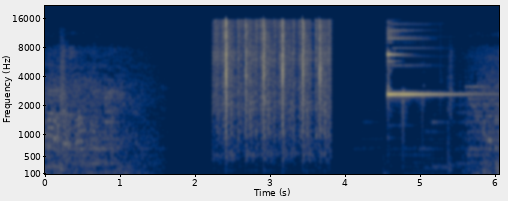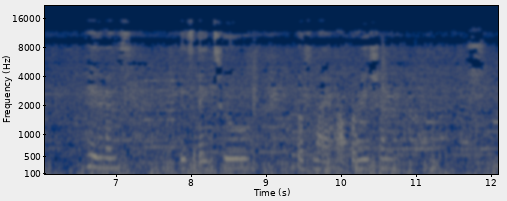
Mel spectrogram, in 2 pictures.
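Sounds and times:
typewriter keystrokes: 0:02.2 - 0:03.8.

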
